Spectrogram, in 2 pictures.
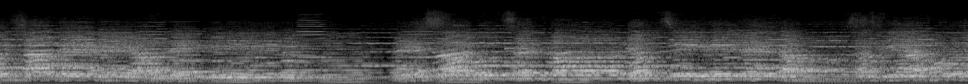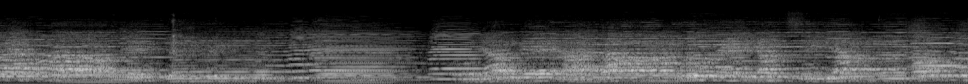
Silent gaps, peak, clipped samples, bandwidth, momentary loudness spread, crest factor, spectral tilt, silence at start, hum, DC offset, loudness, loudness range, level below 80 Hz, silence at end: none; -6 dBFS; under 0.1%; 13.5 kHz; 8 LU; 16 dB; -5 dB/octave; 0 s; none; under 0.1%; -22 LUFS; 4 LU; -54 dBFS; 0 s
